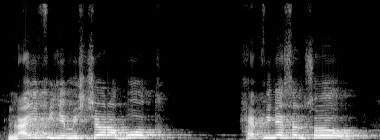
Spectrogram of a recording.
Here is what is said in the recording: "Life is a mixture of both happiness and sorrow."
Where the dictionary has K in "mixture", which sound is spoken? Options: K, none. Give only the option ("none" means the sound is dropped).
none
